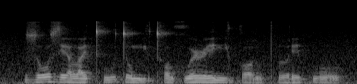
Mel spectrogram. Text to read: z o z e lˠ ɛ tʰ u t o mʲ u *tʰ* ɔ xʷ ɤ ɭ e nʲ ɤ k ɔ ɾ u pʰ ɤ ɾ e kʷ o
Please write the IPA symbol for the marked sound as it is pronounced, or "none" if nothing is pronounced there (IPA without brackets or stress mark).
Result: tʰ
